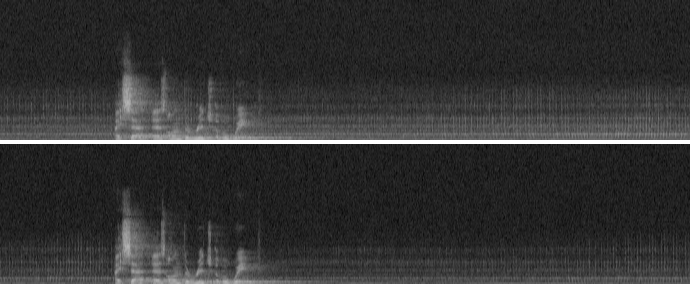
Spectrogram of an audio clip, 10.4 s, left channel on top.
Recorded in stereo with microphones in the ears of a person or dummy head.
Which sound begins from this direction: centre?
A man speaking, at 1.7 s.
